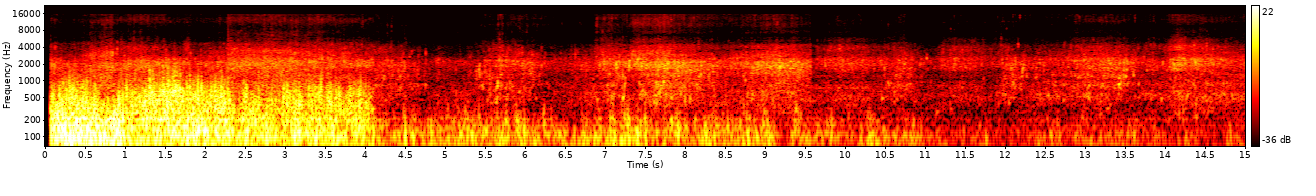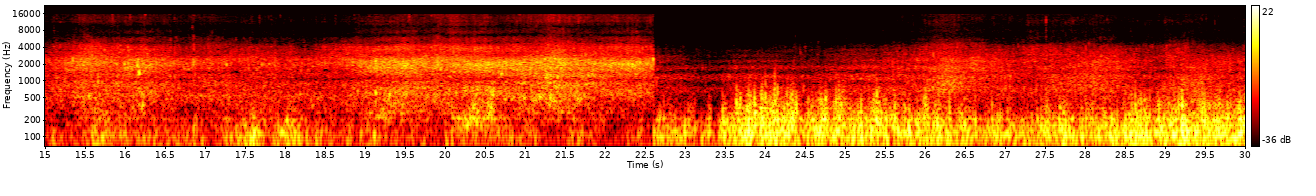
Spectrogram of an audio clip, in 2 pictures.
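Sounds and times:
wind buffeting microphone: 0.1s - 21.8s, 22.6s - 30.0s
small waves washing ashore: 0.1s - 30.0s.

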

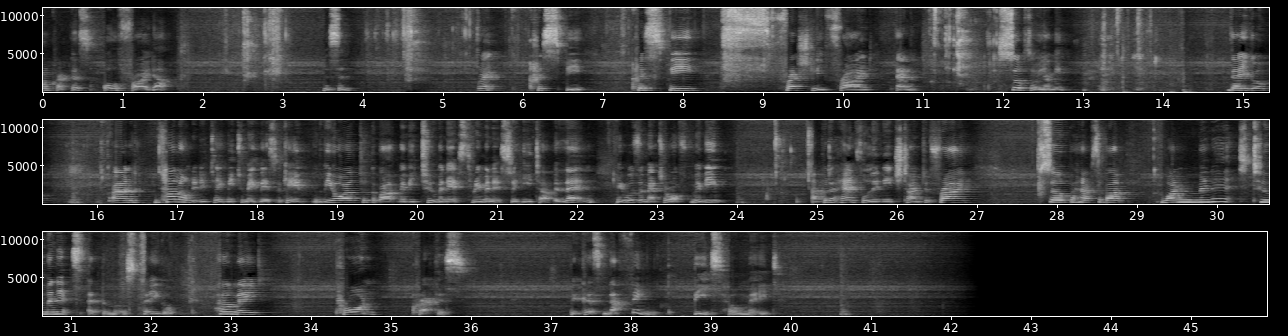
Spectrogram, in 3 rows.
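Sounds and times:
faint hiss: 5.0s - 11.8s.

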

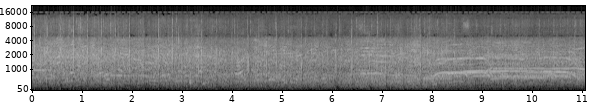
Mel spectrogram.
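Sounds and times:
crowd voices chattering: 0.0s - 11.0s
scattered clapping: 0.0s - 11.0s.

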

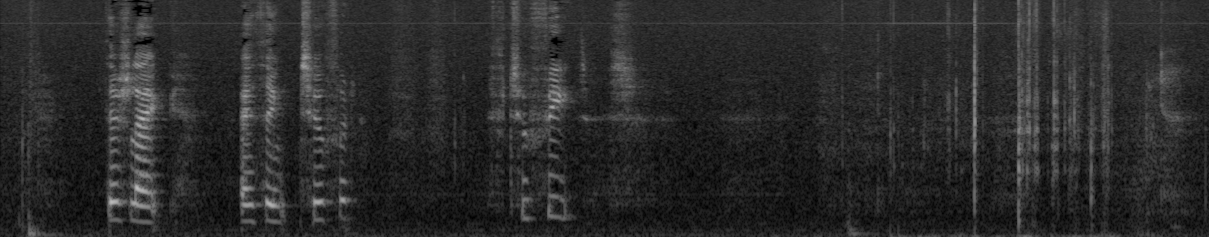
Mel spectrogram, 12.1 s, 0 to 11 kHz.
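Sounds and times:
camera handling clicks and rustles: 8.9s - 11.2s.

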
